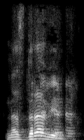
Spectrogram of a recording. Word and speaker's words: Na zdraví: Na zdravím.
